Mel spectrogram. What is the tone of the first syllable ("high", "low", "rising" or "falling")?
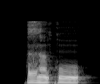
low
